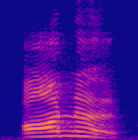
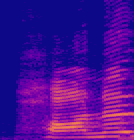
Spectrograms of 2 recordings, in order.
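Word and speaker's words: honour: से हम स्टार्ट किए ऑनेस्ट आव आव बोले हावर नहीं बोले आव ऑनर हनर नहीं बोले ऑनर ओके तो जब एच के बाद ओ आता है तो ये साइलेंट रहता है चुप बैठा है उसके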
